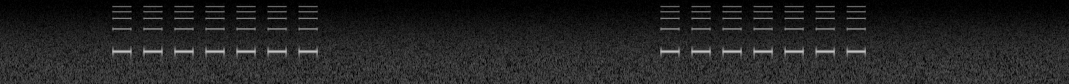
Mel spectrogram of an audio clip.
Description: Beep code, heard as beeps from a small speaker, played twice, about 1750 Hz. 7 short. In AMI BIOS tables: virtual mode exception error; in Dell tables: processor failure.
